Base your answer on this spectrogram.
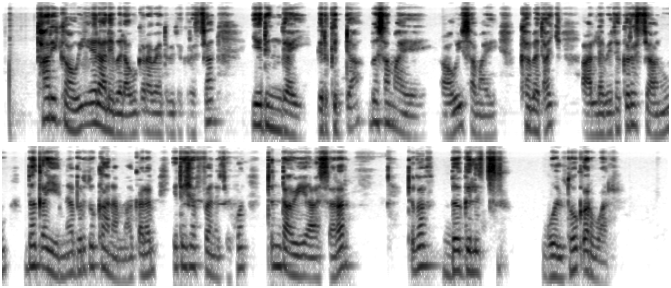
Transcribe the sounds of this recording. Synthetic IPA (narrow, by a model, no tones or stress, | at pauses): t̪ʰaɾikʰawijɛlaleβəlawɔkʼɨɾaβjat̪be̞t̪ʰəkɾɨst̪ʰijan | jɛd̪ɨŋɡajɡɨd̪ɡɨd̪ːabəsəma | awisəmajkʰəβət̪ʰat͡ʃːalːəβe̞t̪ʰəkɾɨst̪ʰijanubəkʼəjːɛnːabɨɾt̪ʰukʰanamːakʼələmjɛt̪ʰəʃɛfːənəsiho̞n | t̪ʼɨnt̪ʼawiasːəɾaɾ | t̪ʼɨβəβbəɡɨlt͡sʼ | ɡolt̪ʰo̞kʼəɾbʷal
